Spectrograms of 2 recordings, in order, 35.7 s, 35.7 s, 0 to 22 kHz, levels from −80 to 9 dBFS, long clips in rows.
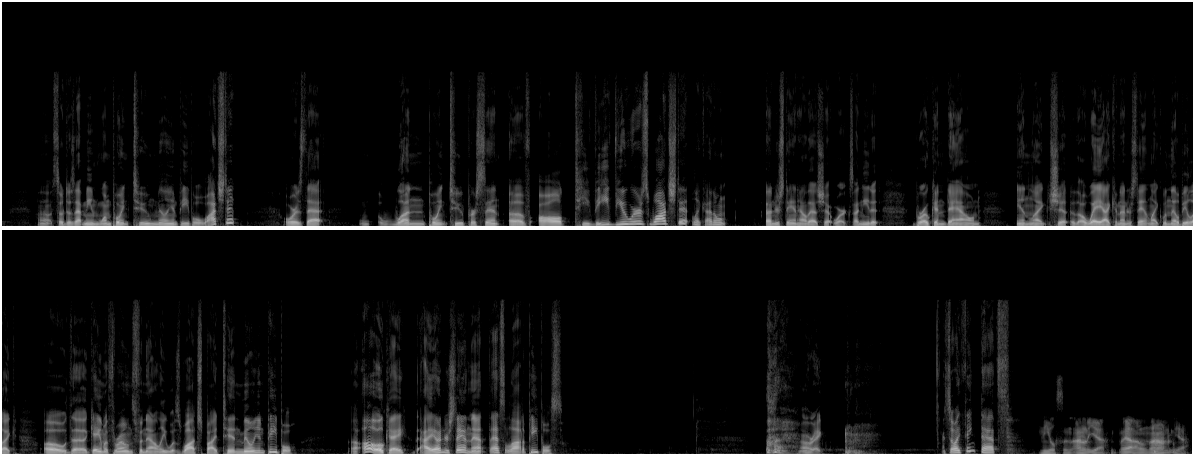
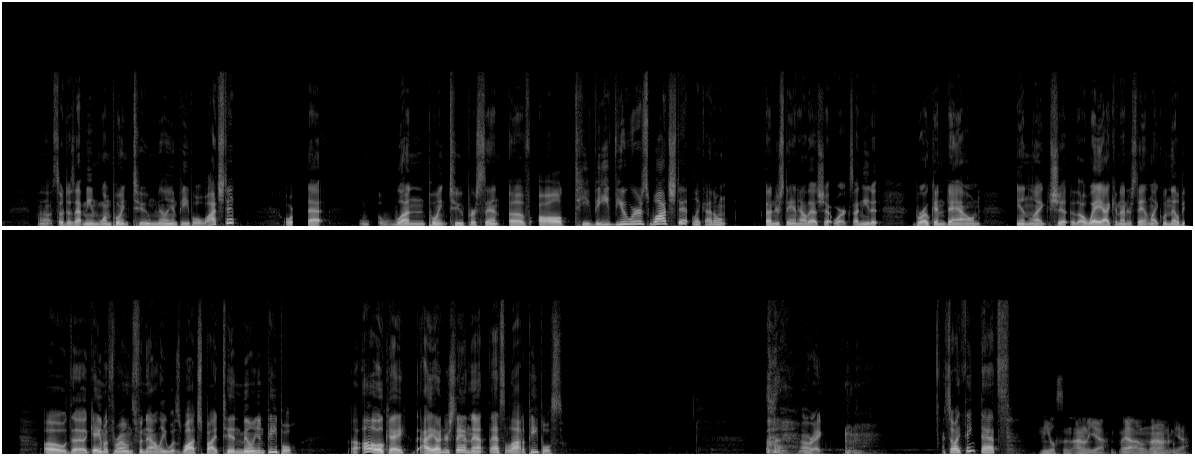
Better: first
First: none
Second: audio cutting out; at 4.5 s and at 18 s

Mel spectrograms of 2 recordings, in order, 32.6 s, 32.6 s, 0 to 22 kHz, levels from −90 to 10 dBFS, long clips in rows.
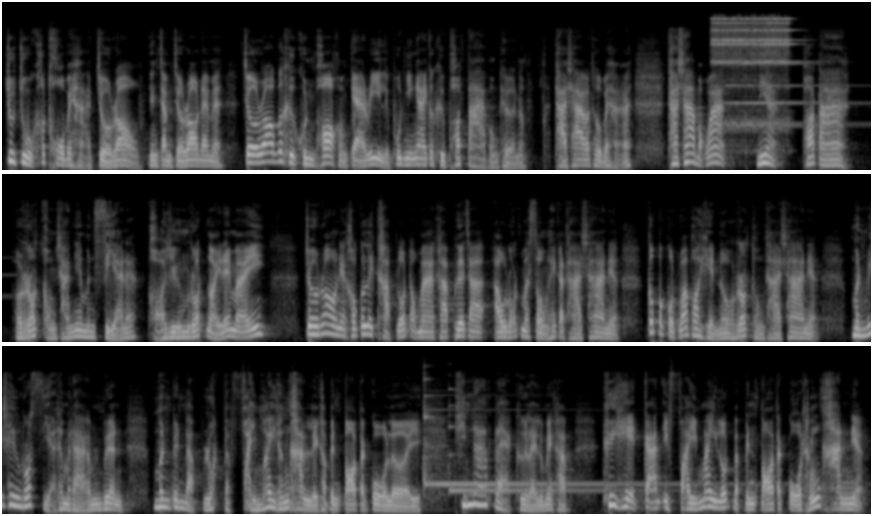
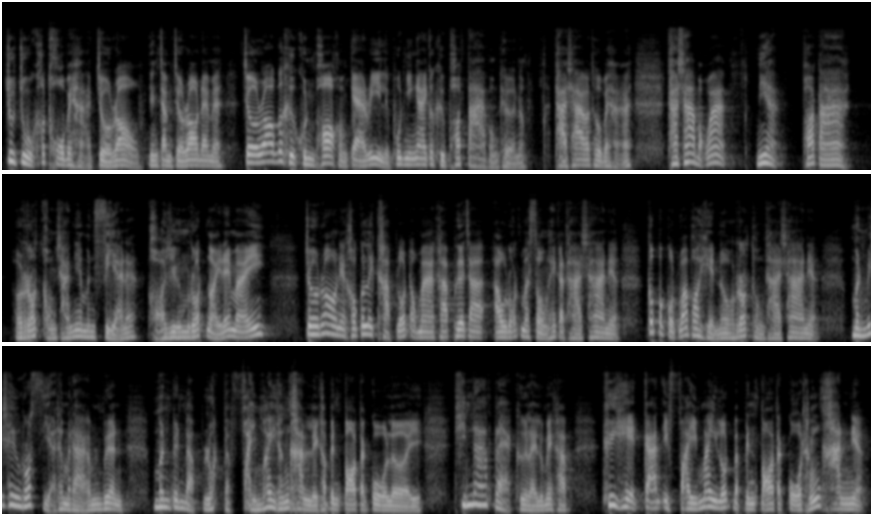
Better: second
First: phone ringing; loud; from 9 to 10 s; peak 3 dB above the speech // doorbell; noticeable; from 27 to 29 s; peak 7 dB below the speech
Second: none

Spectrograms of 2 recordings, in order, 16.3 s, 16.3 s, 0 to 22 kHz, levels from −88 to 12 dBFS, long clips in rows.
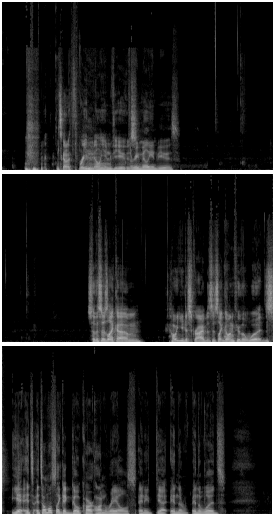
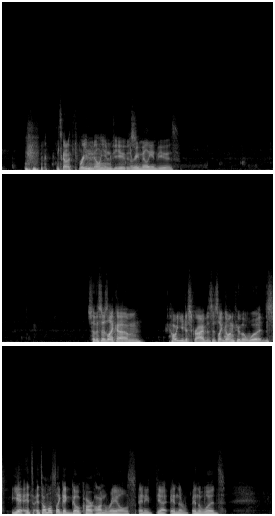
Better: first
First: none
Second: muffled; very; fading above 3 kHz

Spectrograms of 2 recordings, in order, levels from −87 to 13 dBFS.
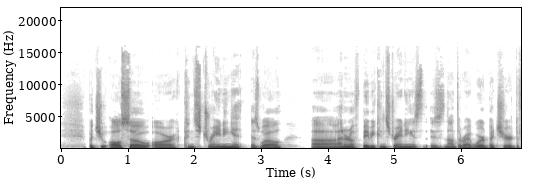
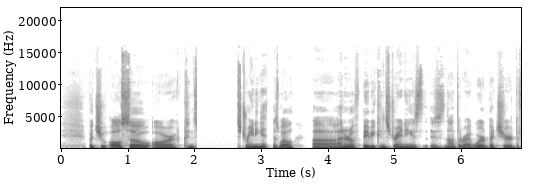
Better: first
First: none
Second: audio freezing; at 2 s for 0.5 s

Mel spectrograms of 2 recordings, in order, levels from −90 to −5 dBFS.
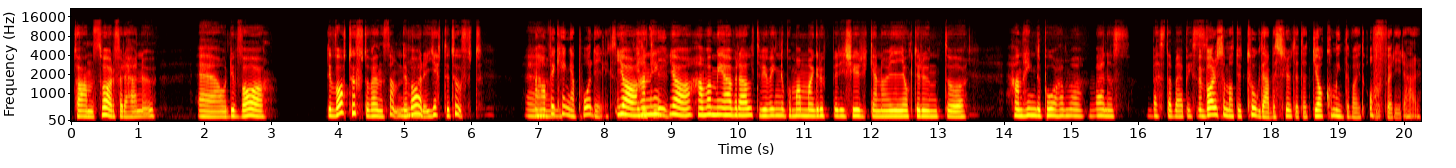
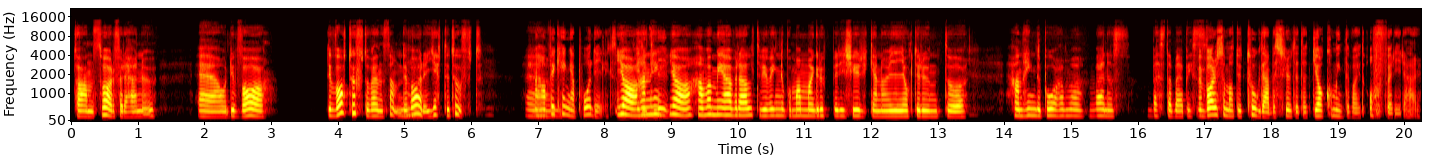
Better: first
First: none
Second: thin; somewhat; fading below 300 Hz

